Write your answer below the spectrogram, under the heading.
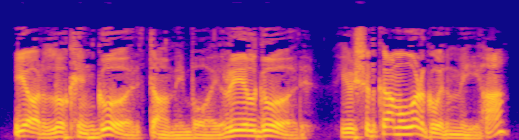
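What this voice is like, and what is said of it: Thick Greek accent. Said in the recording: “His voice had a thick accent, definitely Greek.”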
